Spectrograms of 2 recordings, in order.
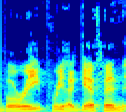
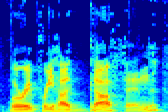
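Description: First: The last word has an 'e' vowel in it. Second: The last word has an 'a' vowel in it. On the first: "rather our minhag is we say" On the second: "good kamatz to say"

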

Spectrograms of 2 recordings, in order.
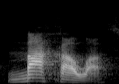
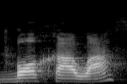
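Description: First: The first vowel is read as a patach. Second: The first vowel is read as a komatz. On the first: "or is it with a patach" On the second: "Do you read it with a komatz"

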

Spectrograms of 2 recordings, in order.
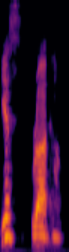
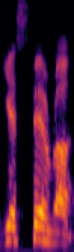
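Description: First: No vowel is heard after the s. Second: A short vowel is heard after the s. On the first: The speaker calls it right. "We say Yisrael. That's called the Sheva Nach" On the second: The speaker calls it wrong. "We don't say Yisrael"

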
